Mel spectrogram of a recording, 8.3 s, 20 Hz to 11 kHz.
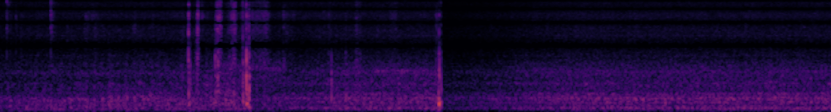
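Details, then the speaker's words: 1970s–80s "I-Fan" Bentley vintage ceiling fan, possibly by A&G Machinery, on high speed, with 17° pitch blade brackets and unbalanced blades: steady airy whoosh with a low motor hum and a few stray clicks, probably a wire nut touching as it shakes. Moving lots of air. "I will tell you this thing is moving some serious air uh the blade brackets do have a 17° pitch they're actually labeled and um this is really moving some air"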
